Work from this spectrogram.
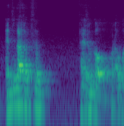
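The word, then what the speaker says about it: Edward Berger: 그래서 이 원래 에드워드 그 독일 발음으로는 에드가르트 베르거라고 알고 있거든요. 근데 이렇게 말하면 또 허세로 보일 수 있으니까 그냥 에드워드 버거라고 하겠습니다.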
